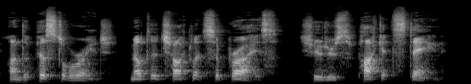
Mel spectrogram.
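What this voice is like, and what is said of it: Staccato, monotonous, sleep-inducing speech. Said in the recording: “the sound of my voice has put the audience to sleep ... my vocal pattern ... it also knocks her out as well ... the staccato pattern of my speech ... I sound like William Shatner without all of the flash”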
